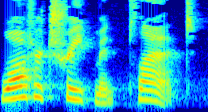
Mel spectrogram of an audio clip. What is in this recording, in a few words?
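"WATER TREATMENT PLANT", English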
